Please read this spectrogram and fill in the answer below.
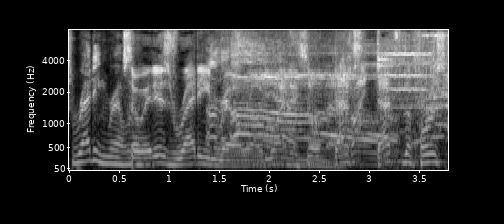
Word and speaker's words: Reading Railroad: to say it's reading railroad so it is reading railroad yeah that's that's the first clue about it being famously mispronounced I've always thought it was reading railroad I guess it is technically reading railroad no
